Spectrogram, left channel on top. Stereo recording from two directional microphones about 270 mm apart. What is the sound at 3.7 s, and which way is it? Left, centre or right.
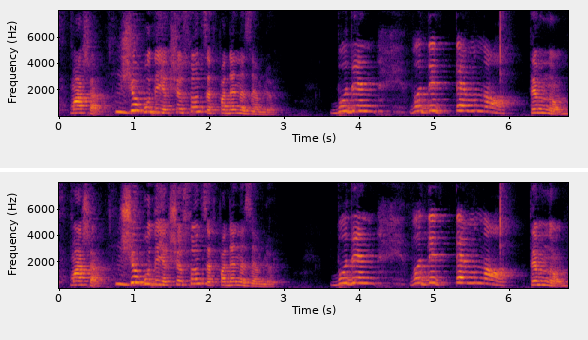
Speech, centre.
